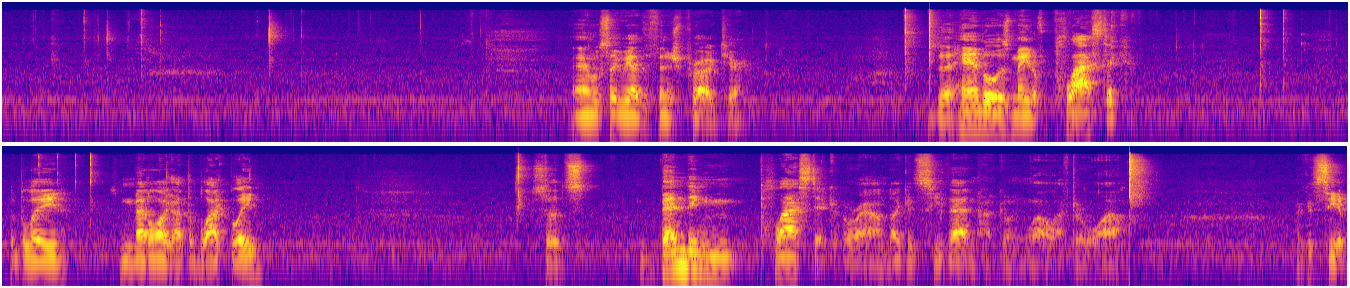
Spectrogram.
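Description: Small plastic parts click and snap as they are folded by hand.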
